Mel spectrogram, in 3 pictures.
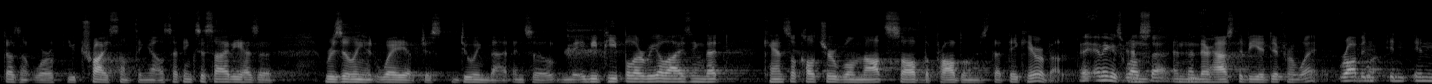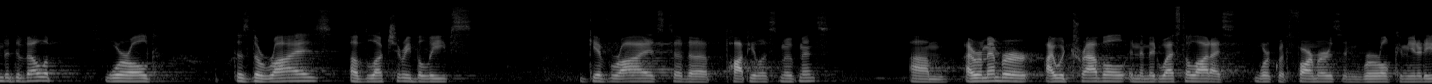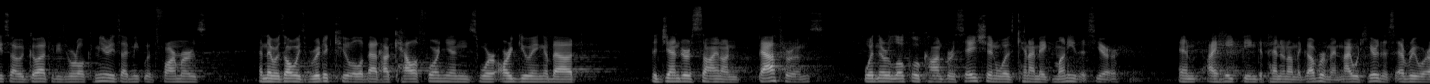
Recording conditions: live audience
